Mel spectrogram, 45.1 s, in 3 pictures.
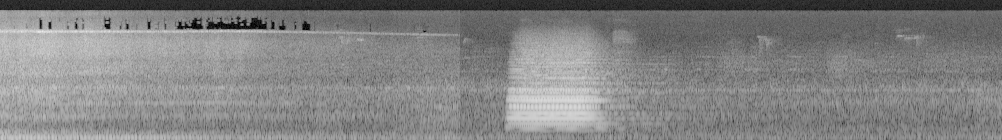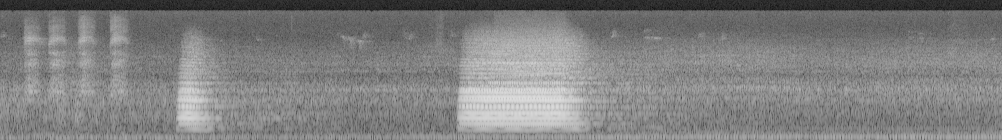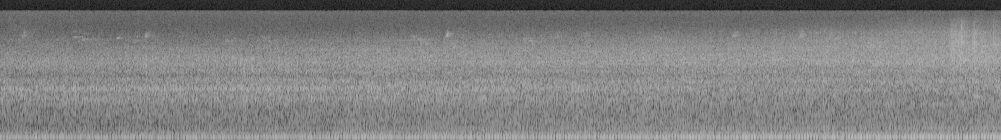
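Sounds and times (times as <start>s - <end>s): train rumbling: 0.0s - 45.0s
locomotive air horn blast: 7.6s - 10.5s, 17.6s - 19.9s, 21.9s - 25.4s.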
